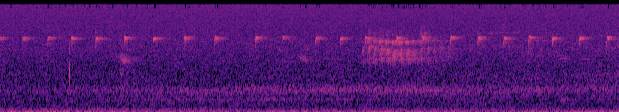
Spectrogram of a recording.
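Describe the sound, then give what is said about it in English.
A white-throated sparrow call: thin, high notes repeated steadily about twice a second for the whole stretch, with a brief fuller chatter midway, over faint outdoor hiss. “A very talkative, I think that's black, or sorry, that's a white-throated sparrow, that call.”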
